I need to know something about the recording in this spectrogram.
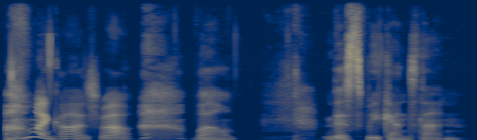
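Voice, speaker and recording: A young woman playing a playful, clingy girlfriend in an improvised ASMR roleplay, rambling softly and intimately close to the mic. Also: medium pitch, slow pace, no echo, natural voice. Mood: excited, affectionate. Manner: soft, intimate, rambling, giggly, often dropping to whisper. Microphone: close headphone-oriented ASMR mic.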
